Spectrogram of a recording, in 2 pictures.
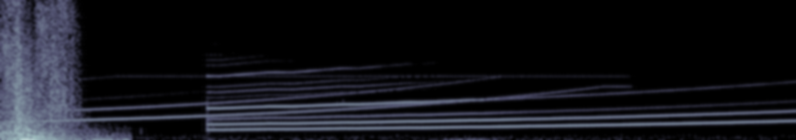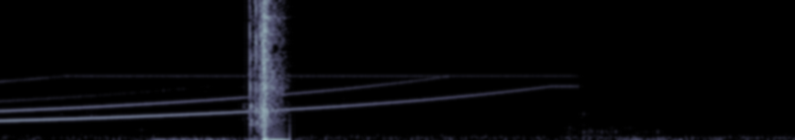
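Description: A futuristic weapon charges with a steadily rising electronic whine.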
